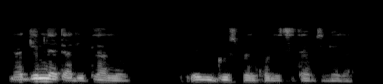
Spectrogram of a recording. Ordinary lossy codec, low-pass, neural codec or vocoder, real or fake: none; 5.4 kHz; none; real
